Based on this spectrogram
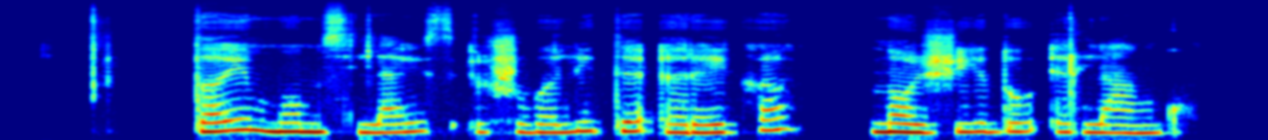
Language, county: Lithuanian, Alytus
